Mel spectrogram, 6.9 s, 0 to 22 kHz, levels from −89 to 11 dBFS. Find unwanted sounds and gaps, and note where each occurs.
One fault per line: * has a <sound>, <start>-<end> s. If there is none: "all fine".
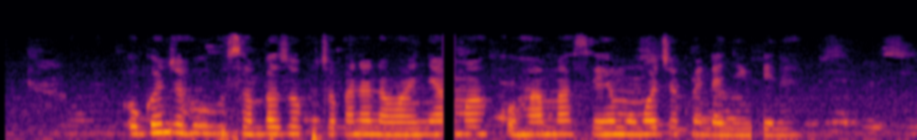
* has a dropout, 3.3-3.4 s
* has a dropout, 5.6-5.7 s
